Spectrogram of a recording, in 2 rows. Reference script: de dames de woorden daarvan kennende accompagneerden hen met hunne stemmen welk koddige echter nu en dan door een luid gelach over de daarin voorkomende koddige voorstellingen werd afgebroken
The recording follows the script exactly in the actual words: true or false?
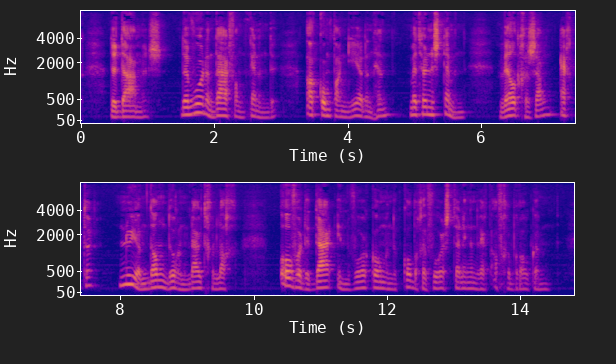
false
